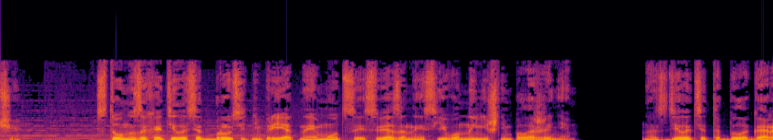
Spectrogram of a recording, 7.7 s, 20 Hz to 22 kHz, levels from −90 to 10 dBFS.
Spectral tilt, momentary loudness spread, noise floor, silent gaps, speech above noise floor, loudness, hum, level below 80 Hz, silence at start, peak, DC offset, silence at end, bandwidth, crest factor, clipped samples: -5.5 dB/octave; 10 LU; -35 dBFS; 5.90-6.42 s; 22 dB; -15 LUFS; none; -24 dBFS; 0 s; 0 dBFS; under 0.1%; 0 s; 13 kHz; 14 dB; under 0.1%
